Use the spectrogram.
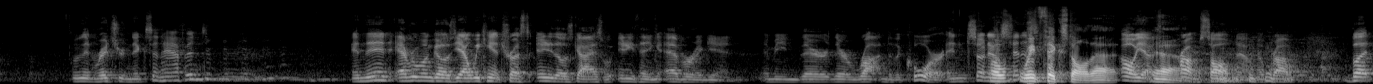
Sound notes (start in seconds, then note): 2.1 audience laughs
